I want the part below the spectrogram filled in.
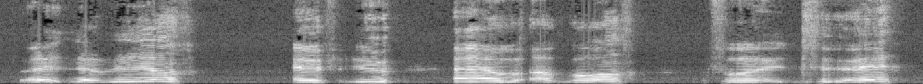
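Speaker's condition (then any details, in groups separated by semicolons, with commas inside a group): Cerebral palsy; one hand affected; atypical speech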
